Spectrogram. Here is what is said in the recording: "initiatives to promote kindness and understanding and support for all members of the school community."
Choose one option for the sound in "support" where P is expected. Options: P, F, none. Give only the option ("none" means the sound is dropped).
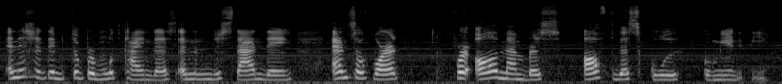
F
